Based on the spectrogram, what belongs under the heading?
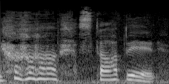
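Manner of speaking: mock giggle. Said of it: "And she's saying".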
